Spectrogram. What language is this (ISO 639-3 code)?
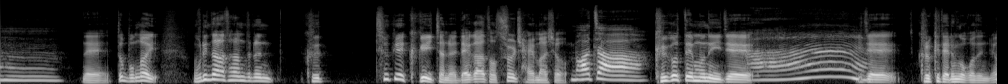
kor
